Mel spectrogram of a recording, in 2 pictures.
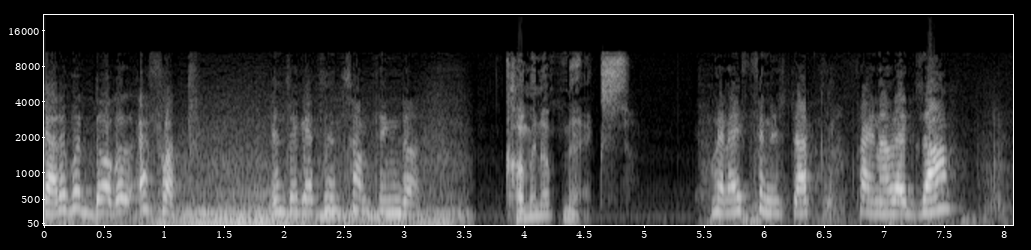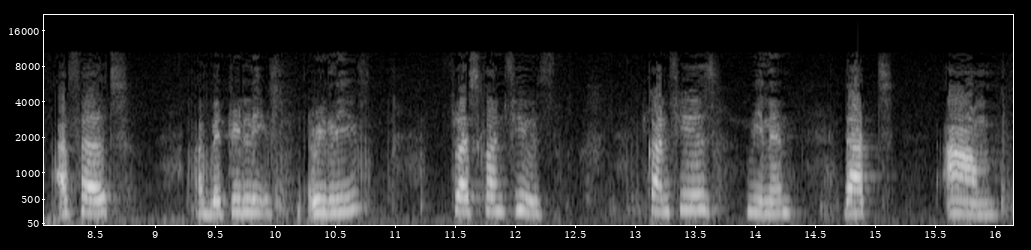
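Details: Adult woman, a university student born with cerebral palsy of the spastic and athetoid type (stiff muscles, uncontrollable movements), with speech in cerebral palsy (dysarthria).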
